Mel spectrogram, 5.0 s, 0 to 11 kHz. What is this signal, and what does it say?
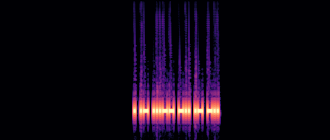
Morse code, heard as a keyed tone, about 49 wpm, 700 Hz. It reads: EA3DAD
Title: DXCC-100 Call Signs - 6 Characters - Repeated 3x - 50wpm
